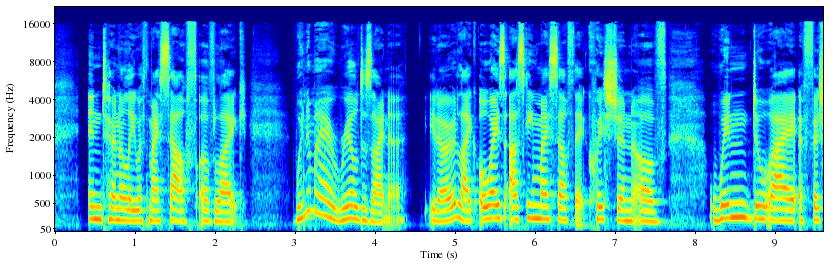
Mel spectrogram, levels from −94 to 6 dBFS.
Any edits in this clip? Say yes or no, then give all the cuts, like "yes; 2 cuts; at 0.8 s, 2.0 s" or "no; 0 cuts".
yes; 1 cut; at 2.9 s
